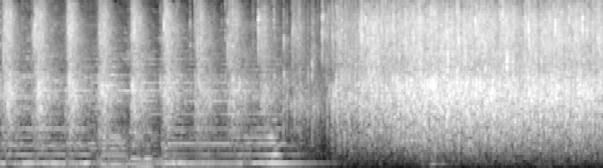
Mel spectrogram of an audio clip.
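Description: Cello and bagpipe music over a steady clapped beat, ending about four seconds in, then a theatre audience applauding.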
